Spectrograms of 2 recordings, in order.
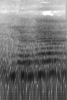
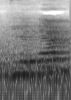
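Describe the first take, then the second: Both takes have the same delivery.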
